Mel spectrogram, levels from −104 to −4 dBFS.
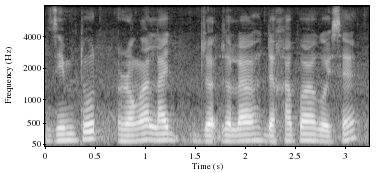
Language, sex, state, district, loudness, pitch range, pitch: Assamese, male, Assam, Kamrup Metropolitan, -16 LUFS, 120-135 Hz, 130 Hz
